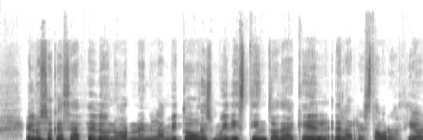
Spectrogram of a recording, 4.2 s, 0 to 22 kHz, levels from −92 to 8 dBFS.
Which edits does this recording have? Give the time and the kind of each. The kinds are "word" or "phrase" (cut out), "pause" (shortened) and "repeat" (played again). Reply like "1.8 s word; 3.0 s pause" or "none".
2.0 s word; 3.3 s word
